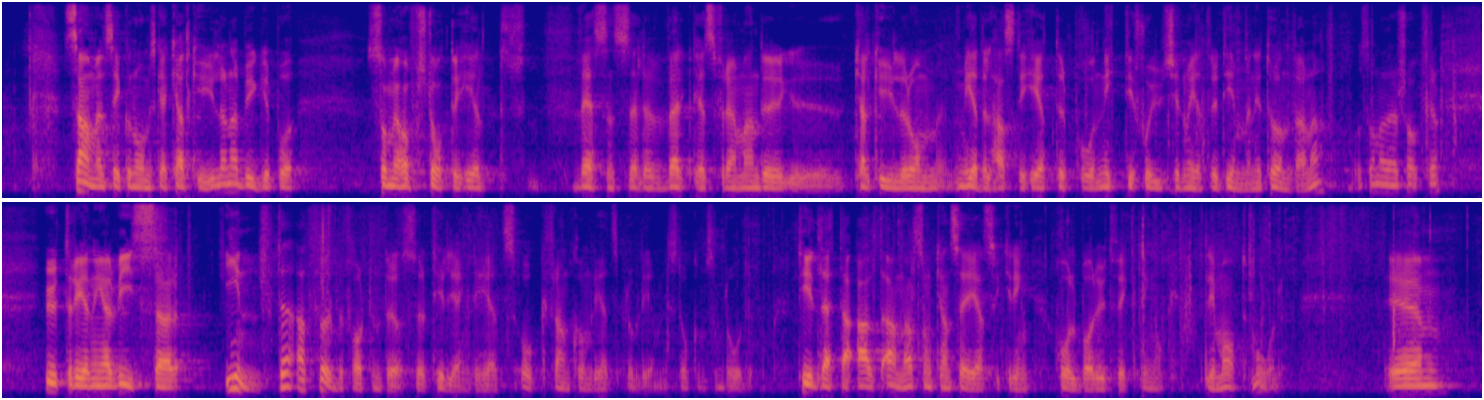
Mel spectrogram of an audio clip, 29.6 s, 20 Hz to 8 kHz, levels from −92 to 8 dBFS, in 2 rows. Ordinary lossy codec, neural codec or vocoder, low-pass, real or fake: none; none; none; real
